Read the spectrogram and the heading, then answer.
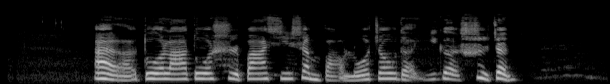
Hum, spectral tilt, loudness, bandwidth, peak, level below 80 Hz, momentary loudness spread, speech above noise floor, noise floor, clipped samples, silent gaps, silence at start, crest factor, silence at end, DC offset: none; -4 dB/octave; -23 LUFS; 10.5 kHz; -2 dBFS; -78 dBFS; 8 LU; 35 dB; -58 dBFS; under 0.1%; none; 0.95 s; 20 dB; 0.95 s; under 0.1%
